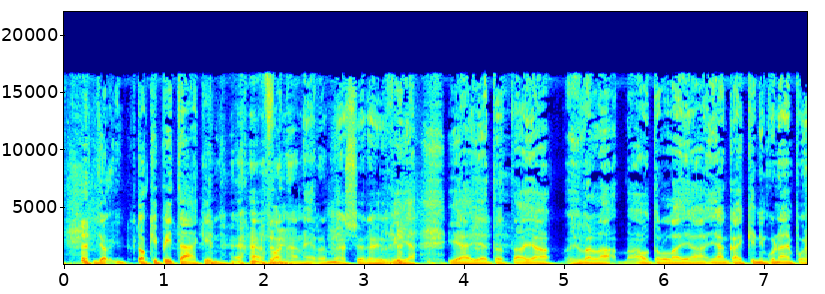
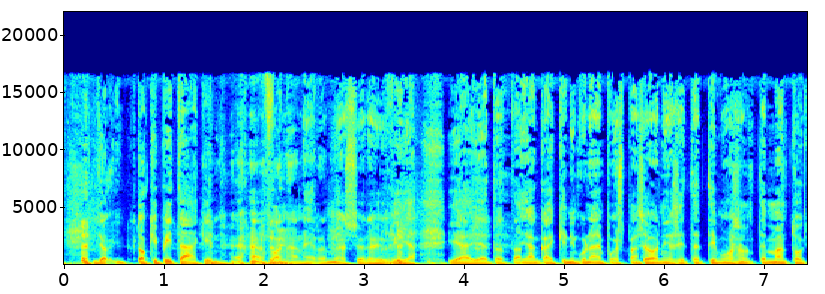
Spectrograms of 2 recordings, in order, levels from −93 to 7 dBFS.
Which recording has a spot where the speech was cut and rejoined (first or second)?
second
